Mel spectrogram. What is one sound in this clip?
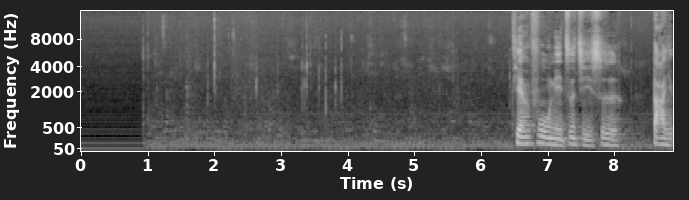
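A crowd of men and women murmurs quietly nearby.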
